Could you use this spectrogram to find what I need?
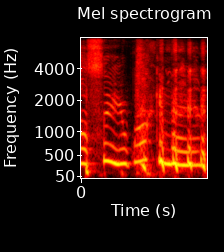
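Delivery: put-on very high, whistly, creepy old-man grandpa voice. Joking about a killer as a dirty old grandpa: whistly dirty old grandpa voice. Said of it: "the whistle in his voice".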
